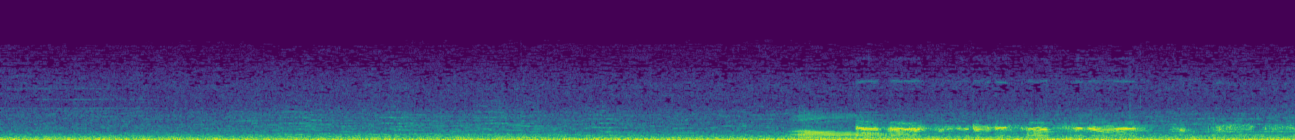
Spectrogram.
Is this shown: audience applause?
no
